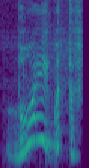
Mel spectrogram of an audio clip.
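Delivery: put-on high shocked boy then drop; shocked squeal.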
